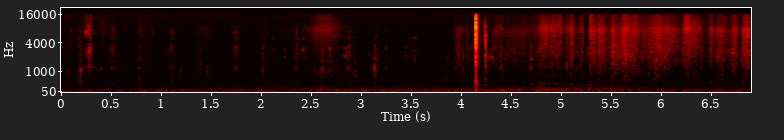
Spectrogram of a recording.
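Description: A person chewing a mouthful of turkey sandwich with soft, wet mouth clicks, and a single sharp click about four seconds in, over a low steady hum.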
